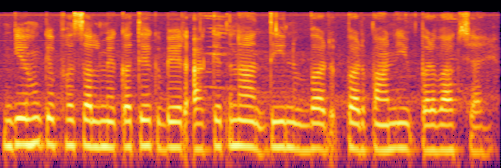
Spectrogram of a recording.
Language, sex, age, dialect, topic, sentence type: Maithili, female, 18-24, Bajjika, agriculture, question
